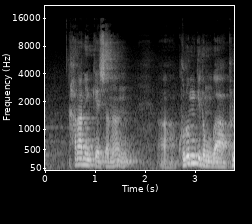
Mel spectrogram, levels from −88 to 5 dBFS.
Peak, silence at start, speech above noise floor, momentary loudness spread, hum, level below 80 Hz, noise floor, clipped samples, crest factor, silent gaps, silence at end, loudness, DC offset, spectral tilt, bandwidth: -2 dBFS; 0 s; 24 dB; 16 LU; none; -52 dBFS; -41 dBFS; under 0.1%; 16 dB; none; 0 s; -18 LUFS; under 0.1%; -6.5 dB/octave; 12 kHz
